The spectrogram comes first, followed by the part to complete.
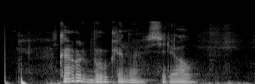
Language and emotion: Russian, neutral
